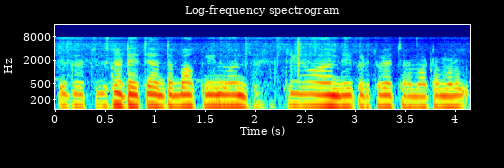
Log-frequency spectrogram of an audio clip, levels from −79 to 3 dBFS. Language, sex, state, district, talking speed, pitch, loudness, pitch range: Telugu, male, Andhra Pradesh, Sri Satya Sai, 200 wpm, 135 Hz, -16 LUFS, 130-140 Hz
